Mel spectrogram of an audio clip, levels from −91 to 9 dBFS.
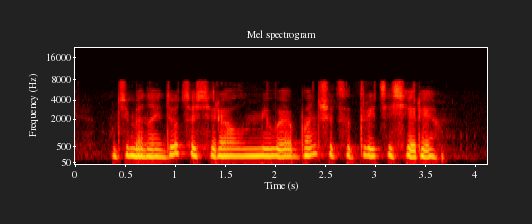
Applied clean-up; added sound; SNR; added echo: none; none; none; none.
